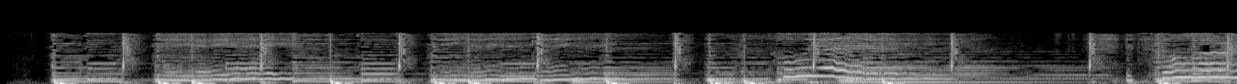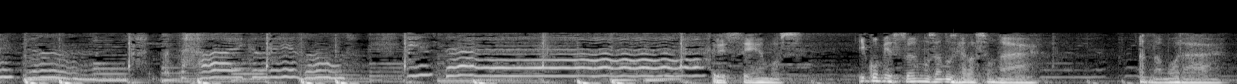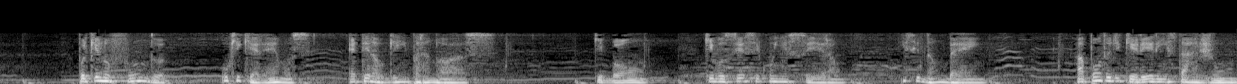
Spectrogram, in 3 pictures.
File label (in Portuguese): Noivado Masculino; Telemensagens; Parabenização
